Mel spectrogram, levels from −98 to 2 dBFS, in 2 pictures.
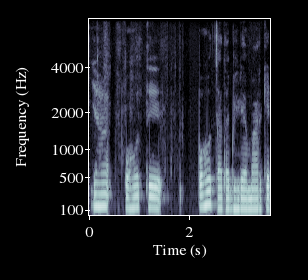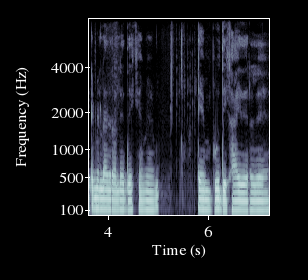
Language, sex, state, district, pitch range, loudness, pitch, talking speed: Hindi, male, Bihar, Jamui, 105-125 Hz, -19 LUFS, 115 Hz, 115 wpm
